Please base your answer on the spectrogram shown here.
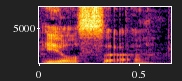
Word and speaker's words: Elsa: just elsa like like elsa some freaky that's pronounced ilsa like the way you pronounce like yourselves would be like yosa yeah that's not even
